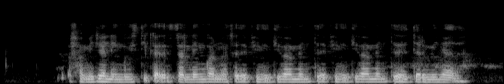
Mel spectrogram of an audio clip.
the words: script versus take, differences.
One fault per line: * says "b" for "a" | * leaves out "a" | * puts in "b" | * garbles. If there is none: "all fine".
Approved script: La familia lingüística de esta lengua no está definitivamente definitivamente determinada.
all fine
